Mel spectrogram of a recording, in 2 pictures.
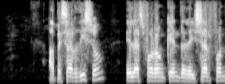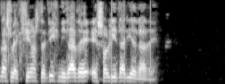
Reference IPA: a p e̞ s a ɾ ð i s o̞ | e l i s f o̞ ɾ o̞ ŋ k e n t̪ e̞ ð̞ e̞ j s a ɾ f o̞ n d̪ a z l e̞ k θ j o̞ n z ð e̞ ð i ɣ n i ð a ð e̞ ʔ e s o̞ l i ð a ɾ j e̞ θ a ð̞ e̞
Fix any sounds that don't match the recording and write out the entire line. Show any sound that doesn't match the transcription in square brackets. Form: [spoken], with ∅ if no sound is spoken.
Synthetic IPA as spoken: a p e̞ s a ɾ ð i s o̞ | e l [a] s f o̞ ɾ o̞ ŋ k e n [d̪] e̞ ð̞ e̞ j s a ɾ f o̞ n d̪ a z l e̞ k θ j o̞ n z ð e̞ ð i ɣ n i ð a ð e̞ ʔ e s o̞ l i ð a ɾ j e̞ [ð] a ð̞ e̞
